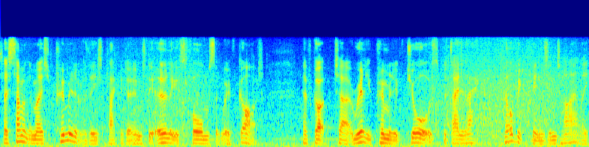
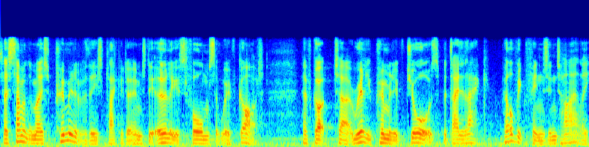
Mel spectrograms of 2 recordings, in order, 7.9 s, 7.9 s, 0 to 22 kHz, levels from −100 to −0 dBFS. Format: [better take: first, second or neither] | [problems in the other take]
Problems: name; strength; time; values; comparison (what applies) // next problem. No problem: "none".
second | background sound (Waves, surf); 14 dB below the speech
